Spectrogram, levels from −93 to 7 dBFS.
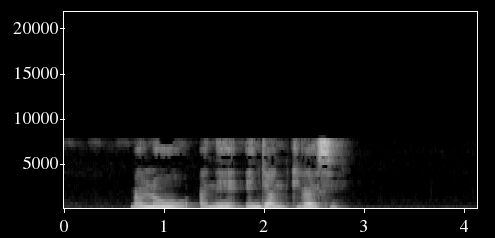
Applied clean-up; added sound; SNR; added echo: none; none; none; none.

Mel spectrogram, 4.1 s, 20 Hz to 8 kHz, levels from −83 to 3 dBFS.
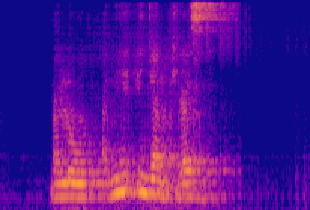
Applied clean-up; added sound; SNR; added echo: neural separator model SepFormer DNS4.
